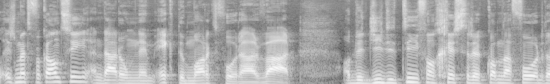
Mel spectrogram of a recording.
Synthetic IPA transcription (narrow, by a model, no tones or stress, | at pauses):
ɪsmɛtfakɑnsiɛ̰ndaːɾɔmnɪmɪkdəmɔrk̚tfʊərɦaːrʋa̰ːr | ʔɔp̚dəd͡ʒiditifɔnχɪstəɾəkʋɔmnaːfoərdɔ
